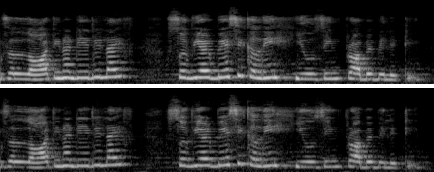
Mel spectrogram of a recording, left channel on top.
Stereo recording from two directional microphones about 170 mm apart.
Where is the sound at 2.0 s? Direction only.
30° left (ahead or behind).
